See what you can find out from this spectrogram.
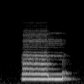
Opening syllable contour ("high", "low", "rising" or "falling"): high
